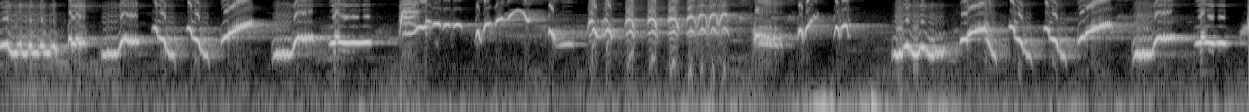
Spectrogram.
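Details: Excited white-rumped shama delivering many-voiced song, loud fast sequence of sharp whistles, steep upward and downward slurs and scratchy trills packed closely together, with brief pauses.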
